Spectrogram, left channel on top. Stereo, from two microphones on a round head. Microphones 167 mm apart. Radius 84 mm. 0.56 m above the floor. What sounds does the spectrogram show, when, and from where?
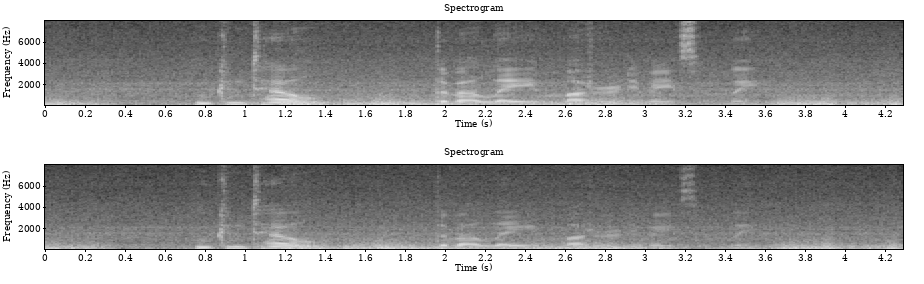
0.8 s a man speaking: 10° right (ahead or behind); by 3.7 s 55° left (ahead or behind)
